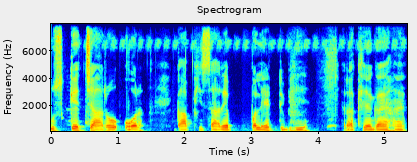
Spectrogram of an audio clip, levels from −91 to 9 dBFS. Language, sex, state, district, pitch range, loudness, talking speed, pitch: Hindi, male, Jharkhand, Palamu, 115-130 Hz, -16 LUFS, 125 wpm, 125 Hz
